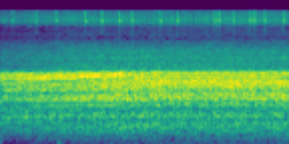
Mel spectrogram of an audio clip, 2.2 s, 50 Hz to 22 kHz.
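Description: Kenwood TS-480SAT HF transceiver receiving on upper sideband: a steady hiss of band noise from its speaker, thin and cut off above the voice range by the sideband filter, growing a little louder over the first half second.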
